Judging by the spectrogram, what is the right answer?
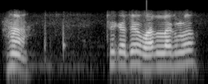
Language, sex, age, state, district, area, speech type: Bengali, male, 60+, West Bengal, Purba Bardhaman, urban, conversation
